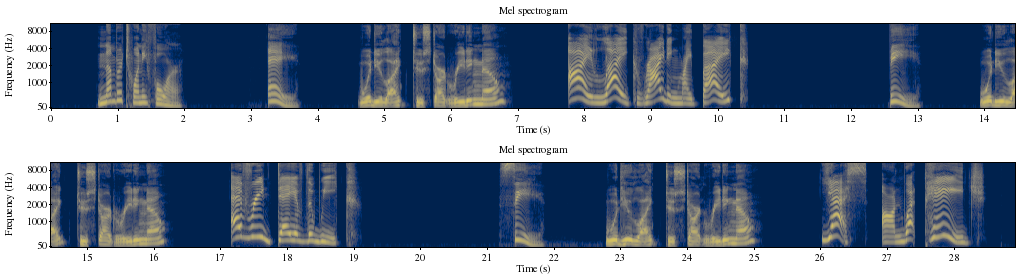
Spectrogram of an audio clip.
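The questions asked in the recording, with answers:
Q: Would you like to start reading now?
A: C: Yes, on what page?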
